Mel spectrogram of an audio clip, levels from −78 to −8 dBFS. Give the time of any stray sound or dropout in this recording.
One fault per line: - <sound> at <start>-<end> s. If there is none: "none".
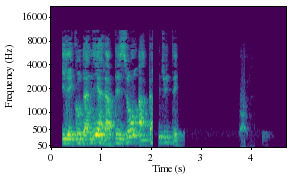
- dropout at 2.0-2.1 s
- bark at 3.7-4.1 s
